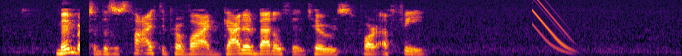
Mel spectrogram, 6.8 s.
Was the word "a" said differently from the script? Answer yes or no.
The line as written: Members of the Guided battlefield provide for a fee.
no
